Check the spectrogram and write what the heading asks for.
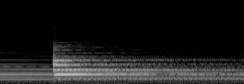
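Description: Cimbalom chord ringing and fading, then a new chord struck with the hammers about half a second in, its strings left undamped to ring on and slowly die away.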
